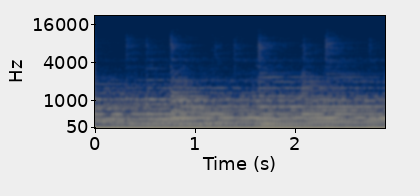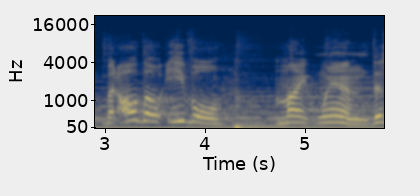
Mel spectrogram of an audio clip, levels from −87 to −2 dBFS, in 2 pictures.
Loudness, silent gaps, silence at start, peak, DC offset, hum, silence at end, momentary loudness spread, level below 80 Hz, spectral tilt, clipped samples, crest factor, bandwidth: -24 LUFS; none; 0 s; -8 dBFS; 3%; none; 0 s; 19 LU; -42 dBFS; -6 dB/octave; under 0.1%; 18 dB; 13 kHz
